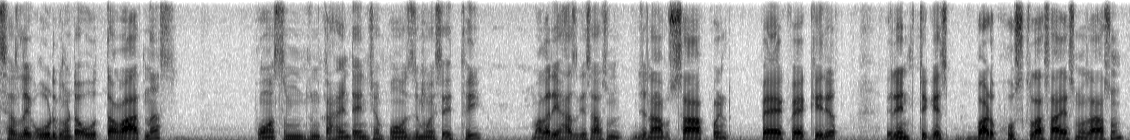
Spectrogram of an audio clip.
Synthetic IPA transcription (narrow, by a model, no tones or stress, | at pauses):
sʲʰɐzlɐjkoːɽɡʱɐ̃ɳʈaoːt̪ːãːʋaːt̪nɐs | pɔ̃ːsɐnund͡ʒunkaɦɐnʲʈenʲʃʰɐnpɔ̃ːsd̪imosʲɐt̪ʰːɨj | mɐɡɐɾjɐɦaːzɡesaːsund͡ʒɐnaːbsaːp̚ʰpɐɳʈ | pʲɛːk̚pɛːkːeɾɐt̪̚ | ɾent͡ʃʈikesbɐɽpʰosklaːsaːjɐsmɐzaːsun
